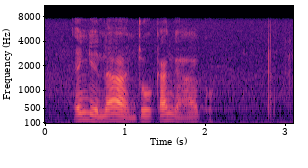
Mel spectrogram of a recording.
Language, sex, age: Xhosa, male, 19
